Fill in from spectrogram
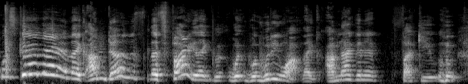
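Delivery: high, loud taunting challenge; mock fight challenge. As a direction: dare him to swing.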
